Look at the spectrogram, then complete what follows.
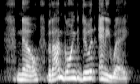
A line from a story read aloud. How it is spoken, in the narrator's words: she yelled back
